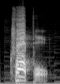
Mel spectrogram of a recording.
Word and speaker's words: Truple: Pronounced like mouthful. Truple.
